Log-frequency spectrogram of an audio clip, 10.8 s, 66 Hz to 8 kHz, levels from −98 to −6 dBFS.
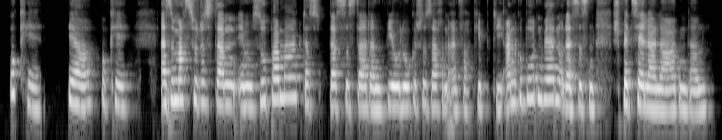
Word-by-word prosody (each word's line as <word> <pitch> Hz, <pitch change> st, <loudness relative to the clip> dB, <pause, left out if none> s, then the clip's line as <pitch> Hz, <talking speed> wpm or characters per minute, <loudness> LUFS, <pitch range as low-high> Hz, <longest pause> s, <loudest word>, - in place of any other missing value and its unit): Okay. 220 Hz, -12 st, -4 dB, 0.4 s
Ja, 220 Hz, -3 st, 0 dB
okay. 220 Hz, -3 st, -5 dB, 0.4 s
Also, 235 Hz, +2 st, +5 dB
machst 255 Hz, +1 st, +4 dB
du 255 Hz, -, 0 dB
das 235 Hz, 0 st, -2 dB
dann 225 Hz, -2 st, +2 dB
im 210 Hz, 0 st, +1 dB
Supermarkt, 265 Hz, +5 st, -1 dB
dass 225 Hz, 0 st, -4 dB
dass 215 Hz, 0 st, +1 dB
es 215 Hz, 0 st, -1 dB
da 205 Hz, -1 st, 0 dB
dann 195 Hz, -1 st, 0 dB
biologische 210 Hz, +2 st, +2 dB
Sachen 205 Hz, -1 st, -3 dB
einfach 190 Hz, 0 st, -8 dB
gibt, 205 Hz, 0 st, -9 dB
die 195 Hz, 0 st, -5 dB
angeboten 265 Hz, +5 st, -2 dB
werden, 265 Hz, -1 st, +1 dB
oder 205 Hz, -, +3 dB
ist 195 Hz, +1 st, +4 dB
das 210 Hz, 0 st, +7 dB
'n 200 Hz, -1 st, -1 dB, 0.2 s
spezieller 215 Hz, -3 st, +3 dB
Laden 190 Hz, 0 st, 0 dB
dann? 190 Hz, +2 st, -4 dB
215 Hz, 160 wpm, -24 LUFS, 200-240 Hz, 0.4 s, das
